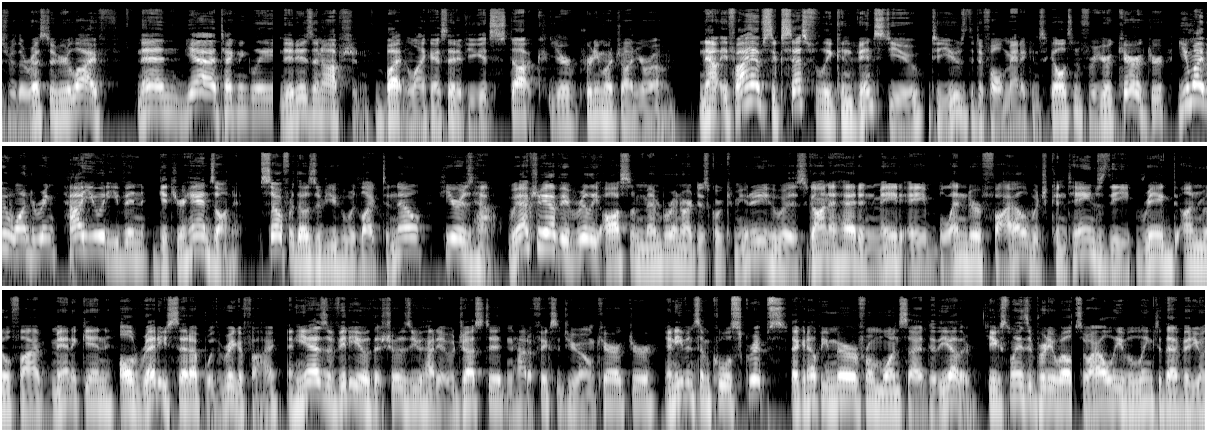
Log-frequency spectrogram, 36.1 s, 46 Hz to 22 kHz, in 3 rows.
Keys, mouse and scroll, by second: 6.2 d, 10.3 d, 12.0 w, 13.8-17.1 drag, 17.1-18.9 scroll down 2, 17.3-18.9 middle drag, 20.1 click, 21.4-21.9 scroll up 2, 23.0 click, 23.8 click, 24.3 g, 26.8 Escape, 27.2 click, 27.3 click, 27.4 click, 28.8 click, 32.3 click, 34.2 click, 34.7 click, 35.8 click.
